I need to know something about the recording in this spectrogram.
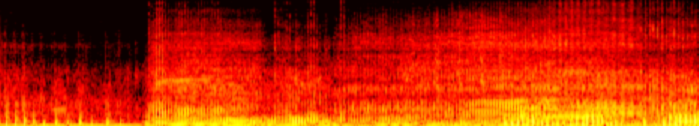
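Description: A dirt bike engine revs and sputters close by.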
